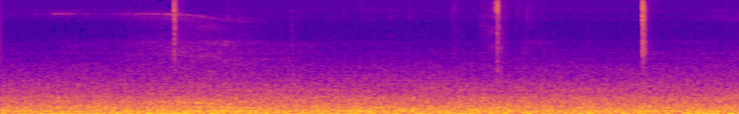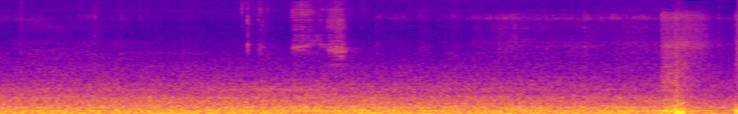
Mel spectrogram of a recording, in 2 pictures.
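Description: Steady low road and tyre rumble heard from inside a car moving at highway speed, with a short loud burst of sound near the end.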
